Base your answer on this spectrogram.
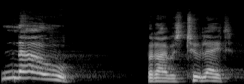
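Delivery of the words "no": shouting no. Acted. Trying to stop the gunshot.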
